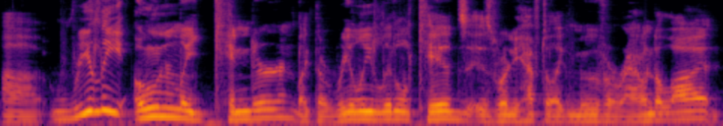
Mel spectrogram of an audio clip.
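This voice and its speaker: A man's voice: mid-range voice, very animated, moderate pace, mellow, faint music behind. A man streaming and chatting casually, rambling, swearing and sardonic about his teaching job.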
